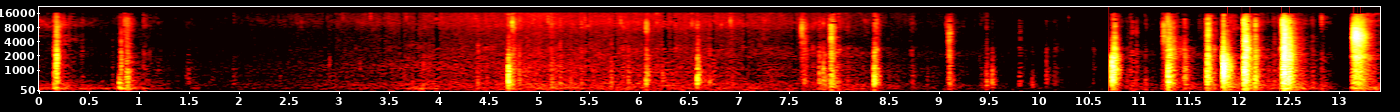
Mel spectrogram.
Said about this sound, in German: Ja, danke vielmals für den tollen Vortrag und den tollen Applaus.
